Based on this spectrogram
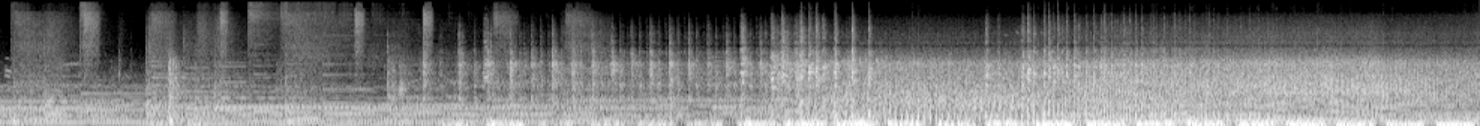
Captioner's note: plane engine starts up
